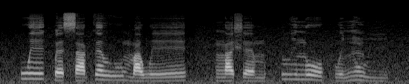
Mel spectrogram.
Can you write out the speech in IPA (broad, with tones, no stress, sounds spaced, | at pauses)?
w eː˦ k͡p ɛ˨ s a˨ k ɛ˦ v u˦ m a˨ w eː˨˦ | ŋ a˨ ʃ ɛ˨ m | β i˦ n oː˦˨ kʷ ɛ˨ ɲ ũ˦ β i˨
